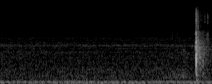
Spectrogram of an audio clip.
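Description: A single sharp click just before the end, over a steady low hum.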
